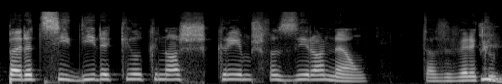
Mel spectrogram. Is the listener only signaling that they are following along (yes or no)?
no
